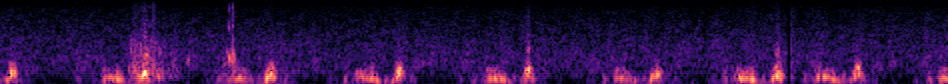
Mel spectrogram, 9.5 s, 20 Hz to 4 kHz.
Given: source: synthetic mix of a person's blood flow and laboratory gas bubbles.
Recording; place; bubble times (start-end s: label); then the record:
Doppler ultrasound of blood flow; precordium
1.27-1.83 s: bubbles
1.86-1.91 s: bubbles
2.21-2.40 s: bubbles
From the record:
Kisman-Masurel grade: 221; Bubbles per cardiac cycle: several, 3 to 8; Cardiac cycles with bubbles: 10 to 50%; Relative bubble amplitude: barely perceptible (0.100 to 0.250); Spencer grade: 2 (many but less than half of the cardiac periods contain bubble signals, singularly or in groups); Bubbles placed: anywhere in the cardiac cycle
